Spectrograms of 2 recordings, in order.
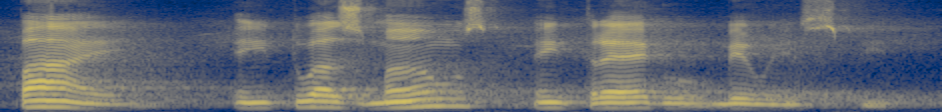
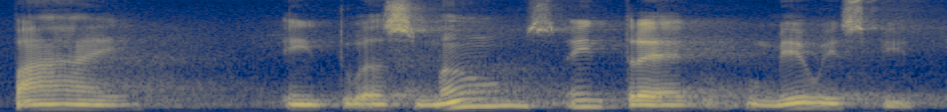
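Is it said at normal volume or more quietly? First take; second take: normal volume; more quietly. First: It is said at normal volume. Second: It is said more quietly.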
